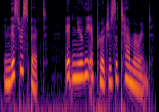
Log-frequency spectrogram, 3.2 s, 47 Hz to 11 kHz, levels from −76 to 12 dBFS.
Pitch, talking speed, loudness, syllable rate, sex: 220 Hz, 150 wpm, -19 LUFS, 5.2 syllables/s, female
